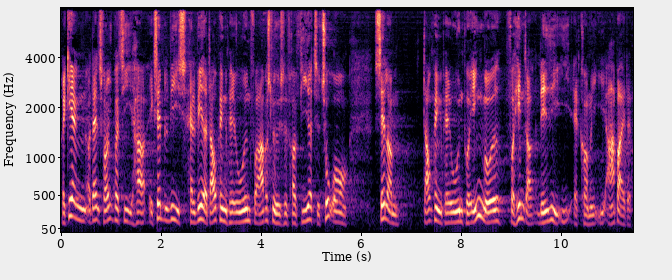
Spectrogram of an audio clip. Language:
Danish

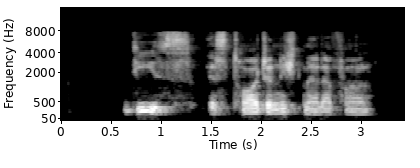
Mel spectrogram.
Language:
German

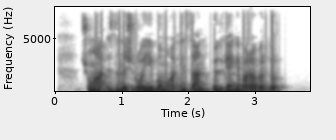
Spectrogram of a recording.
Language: Uyghur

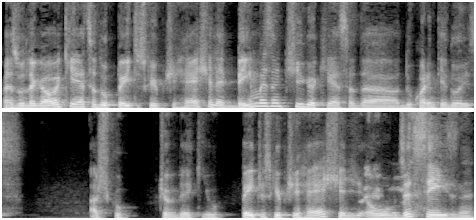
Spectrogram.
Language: Portuguese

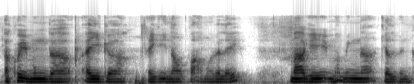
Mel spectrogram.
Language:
Manipuri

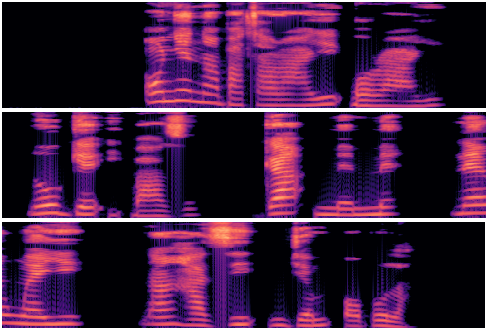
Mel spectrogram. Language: Igbo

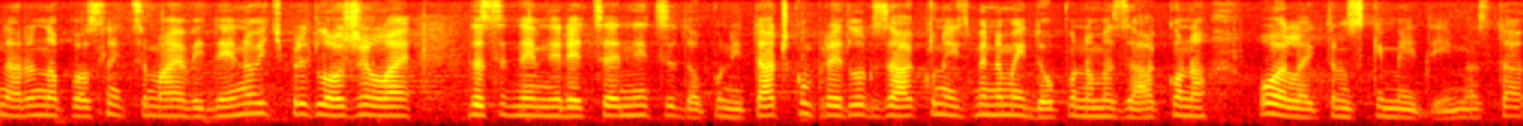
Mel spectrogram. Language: Serbian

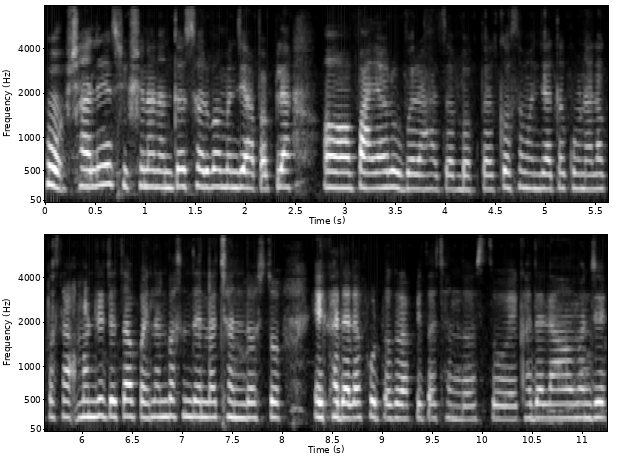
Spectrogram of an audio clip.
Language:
Marathi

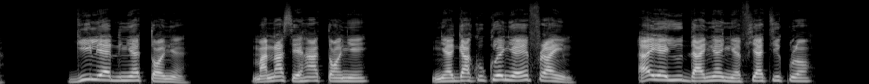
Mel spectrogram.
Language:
Ewe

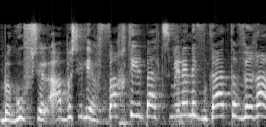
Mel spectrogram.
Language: Hebrew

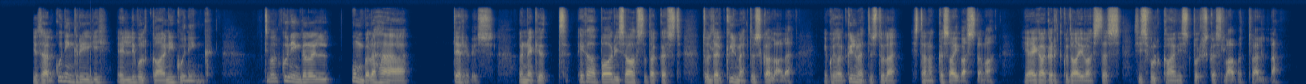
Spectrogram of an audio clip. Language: Võro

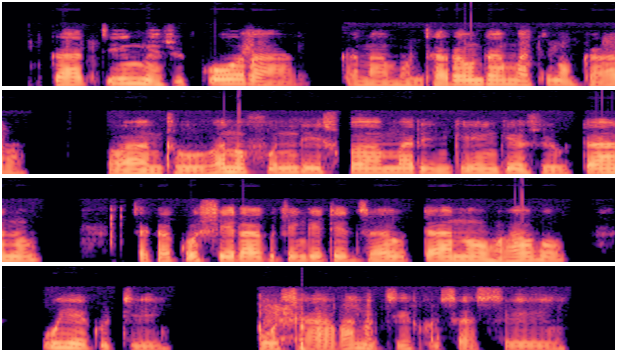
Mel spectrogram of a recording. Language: Ndau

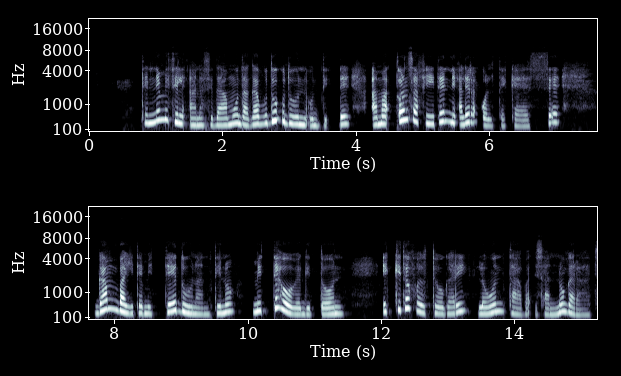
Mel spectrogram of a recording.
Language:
Sidamo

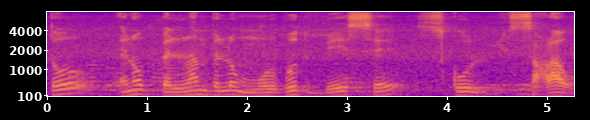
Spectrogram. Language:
Gujarati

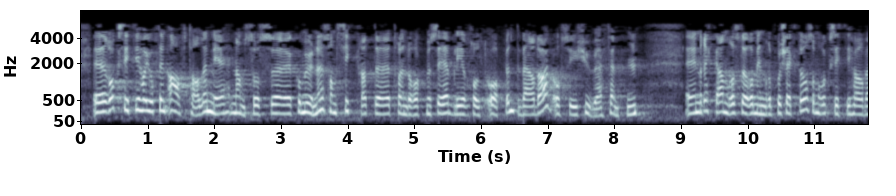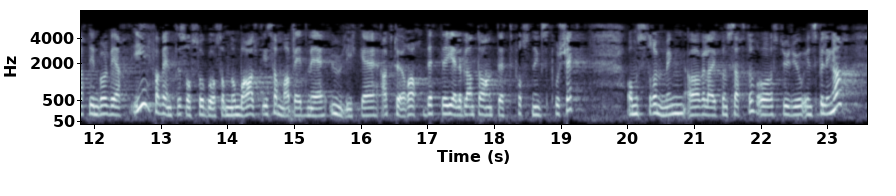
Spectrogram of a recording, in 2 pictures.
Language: Norwegian Bokmål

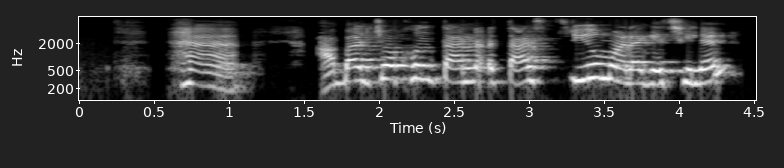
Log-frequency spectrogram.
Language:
Bangla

